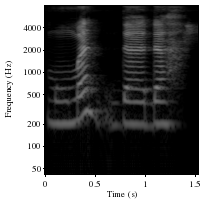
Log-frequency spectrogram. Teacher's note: Amadim tanwin bertemu dengan huruf mim, hukumnya adalah idgham li gunnah. Tanwin kita masukkan ke dalam mim disertai dengan dengung.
